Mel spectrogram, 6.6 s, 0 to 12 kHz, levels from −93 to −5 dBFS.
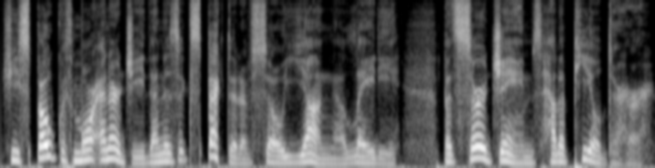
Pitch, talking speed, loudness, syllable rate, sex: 145 Hz, 185 wpm, -21 LUFS, 4.8 syllables/s, male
